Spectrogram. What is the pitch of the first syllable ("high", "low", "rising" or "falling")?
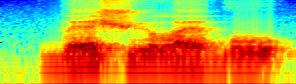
rising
